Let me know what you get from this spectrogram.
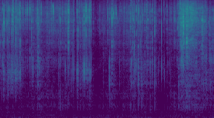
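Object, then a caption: Pile of thin soap shavings. Handfuls of thin, dry pink and blue soap shavings are squeezed and crushed in cupped hands, then pinched with the fingertips. The result is a dense, bright crinkling crunch with almost no low end, thinning out briefly in the middle before swelling into a louder, brighter burst near the end.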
